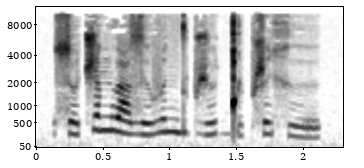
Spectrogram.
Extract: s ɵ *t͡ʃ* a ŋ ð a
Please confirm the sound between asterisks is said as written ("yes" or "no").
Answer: yes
